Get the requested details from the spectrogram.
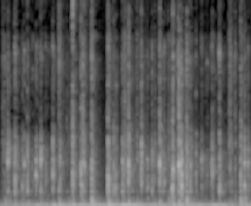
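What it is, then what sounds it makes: Plastic mechanical keyboard. A compact RGB-backlit plastic mechanical keyboard with black plastic keycaps sits on a wooden desk as both hands type fast with their fingertips. Dense, uneven clacks of keys overlap with a steady low hum underneath.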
